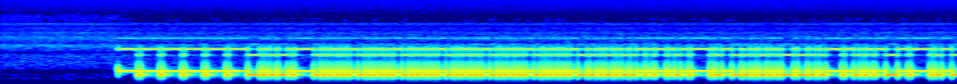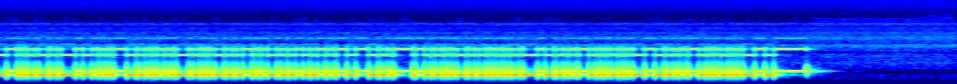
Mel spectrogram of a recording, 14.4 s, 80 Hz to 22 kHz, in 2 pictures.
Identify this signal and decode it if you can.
RTTY (45.45 baud, 170 Hz shift), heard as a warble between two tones, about 610 Hz centre, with room echo. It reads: RYRYRYRYRYRY DL2B DE VU9BOS TNX FER CALL. UR RST 449 449.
